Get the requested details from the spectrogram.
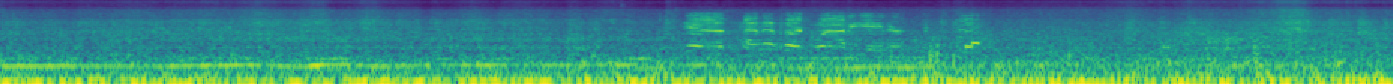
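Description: A vehicle engine rumbles steadily at low speed.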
